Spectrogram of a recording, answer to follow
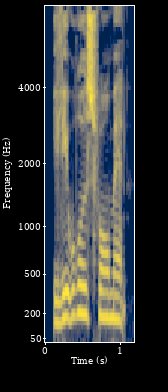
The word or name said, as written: elevrådsformand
